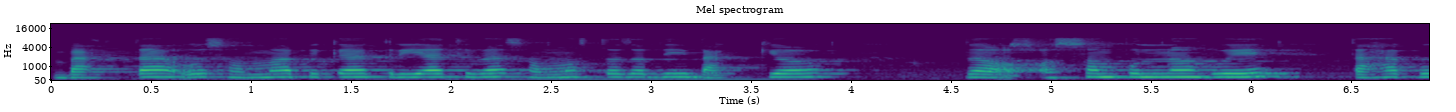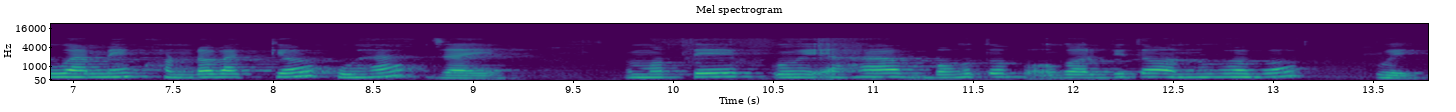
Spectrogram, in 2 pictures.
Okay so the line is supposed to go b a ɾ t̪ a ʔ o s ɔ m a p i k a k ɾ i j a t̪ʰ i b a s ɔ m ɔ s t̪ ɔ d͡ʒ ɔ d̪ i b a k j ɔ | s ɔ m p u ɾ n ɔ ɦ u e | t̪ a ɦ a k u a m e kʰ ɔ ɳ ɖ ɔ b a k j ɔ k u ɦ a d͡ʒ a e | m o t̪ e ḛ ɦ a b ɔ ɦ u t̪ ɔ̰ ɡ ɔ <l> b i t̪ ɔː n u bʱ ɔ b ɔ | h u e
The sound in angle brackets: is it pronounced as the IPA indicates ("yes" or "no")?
no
